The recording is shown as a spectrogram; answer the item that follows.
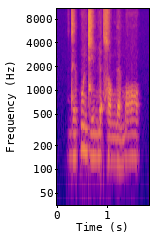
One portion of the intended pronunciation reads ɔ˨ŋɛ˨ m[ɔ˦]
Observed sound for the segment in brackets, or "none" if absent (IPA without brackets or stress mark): ɔ˦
